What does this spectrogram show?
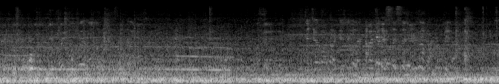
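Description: Rubber-tyred light-rail train running along its elevated concrete guideway, heard from inside the car: a steady loud running rumble, with a thin whine that stops about two seconds in.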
